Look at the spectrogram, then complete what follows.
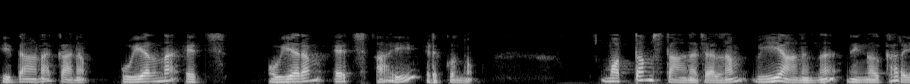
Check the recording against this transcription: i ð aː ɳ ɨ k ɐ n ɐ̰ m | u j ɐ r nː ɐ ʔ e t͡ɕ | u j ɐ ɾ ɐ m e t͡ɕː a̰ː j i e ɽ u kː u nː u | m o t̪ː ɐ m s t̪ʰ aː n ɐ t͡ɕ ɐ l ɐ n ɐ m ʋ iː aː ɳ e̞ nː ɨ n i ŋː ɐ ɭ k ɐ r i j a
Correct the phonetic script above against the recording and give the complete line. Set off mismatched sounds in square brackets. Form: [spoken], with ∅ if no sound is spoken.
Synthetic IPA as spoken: i ð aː ɳ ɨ k ɐ n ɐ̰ m | u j ɐ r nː ɐ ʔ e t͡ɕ | u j ɐ ɾ ɐ m e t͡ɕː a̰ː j i e ɽ u kː u nː u | m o t̪ː ɐ m s t̪ʰ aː n ɐ t͡ɕ ɐ l ɐ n ɐ m ʋ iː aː ɳ e̞ nː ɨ n i ŋː ɐ ɭ k ɐ r i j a

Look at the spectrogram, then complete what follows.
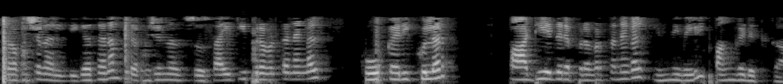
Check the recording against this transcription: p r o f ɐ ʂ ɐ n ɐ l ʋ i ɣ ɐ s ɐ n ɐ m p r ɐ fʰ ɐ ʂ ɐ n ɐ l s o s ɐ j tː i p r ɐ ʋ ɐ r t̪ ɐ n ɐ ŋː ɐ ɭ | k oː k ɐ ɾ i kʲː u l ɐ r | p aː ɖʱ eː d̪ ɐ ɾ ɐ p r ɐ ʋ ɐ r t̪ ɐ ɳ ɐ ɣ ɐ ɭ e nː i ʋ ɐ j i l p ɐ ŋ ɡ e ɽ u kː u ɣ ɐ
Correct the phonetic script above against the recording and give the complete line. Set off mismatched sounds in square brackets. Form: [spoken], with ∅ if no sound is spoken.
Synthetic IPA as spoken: p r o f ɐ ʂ ɐ n ɐ l ʋ i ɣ ɐ s ɐ n ɐ m p r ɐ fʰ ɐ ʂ ɐ n ɐ l s o s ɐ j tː i p r ɐ ʋ ɐ r t̪ ɐ n ɐ ŋː ɐ ɭ | k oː k ɐ ɾ i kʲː u l ɐ r | p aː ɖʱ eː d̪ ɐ ɾ ɐ p r ɐ ʋ ɐ r t̪ ɐ [n] ɐ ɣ ɐ ɭ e nː i ʋ ɐ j i l p ɐ ŋ ɡ e ɽ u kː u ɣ ɐ

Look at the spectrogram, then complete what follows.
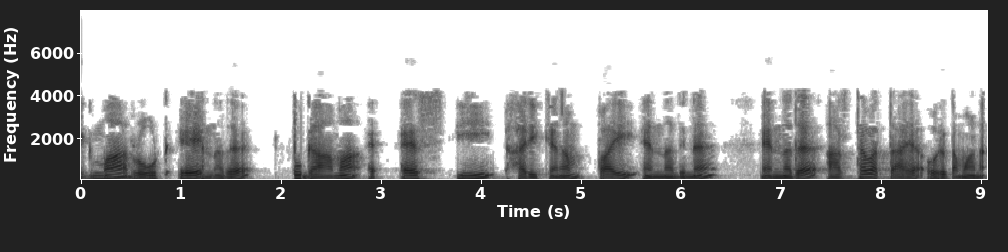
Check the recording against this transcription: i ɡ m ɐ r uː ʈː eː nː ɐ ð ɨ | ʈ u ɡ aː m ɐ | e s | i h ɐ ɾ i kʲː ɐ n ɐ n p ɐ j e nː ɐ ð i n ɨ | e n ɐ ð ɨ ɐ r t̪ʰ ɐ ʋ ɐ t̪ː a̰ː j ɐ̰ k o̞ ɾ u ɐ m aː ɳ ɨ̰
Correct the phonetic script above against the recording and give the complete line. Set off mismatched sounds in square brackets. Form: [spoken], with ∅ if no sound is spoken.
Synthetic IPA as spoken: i ɡ m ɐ r uː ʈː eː nː ɐ ð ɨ | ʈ u ɡ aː m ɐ | e s | i h ɐ ɾ i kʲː ɐ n ɐ [m] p ɐ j e nː ɐ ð i n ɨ | e [nː] ɐ ð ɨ ɐ r t̪ʰ ɐ ʋ ɐ t̪ː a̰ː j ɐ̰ [ʔ] o̞ ɾ u ɐ m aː ɳ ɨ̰

